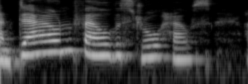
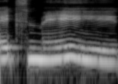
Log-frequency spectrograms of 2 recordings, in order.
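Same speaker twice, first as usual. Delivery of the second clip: sly, growling voice with "me" drawn out; 3 semitones lower than usual. Narrator reading a voice answering the little pigs at the door, sly growl. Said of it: "growled a sly voice".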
